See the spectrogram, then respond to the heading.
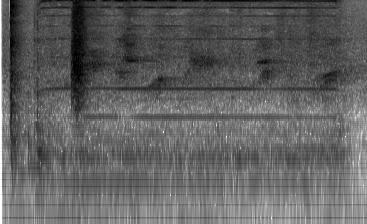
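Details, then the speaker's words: Hero Glamour XTEC motorcycle, ignition switched on: a steady high hum from the fuel tank for about two and a half seconds, felt as a vibration on the tank, then stops cleanly. This is normal fuel pump priming. "और अगर आप फिर से notice करोगे तो मैं फिर से इग्निशन ऑन करता हूँ और आप टैंक पे हाथ रख के फील करोगे तो एक वाइब्रेशन सी होगी।"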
